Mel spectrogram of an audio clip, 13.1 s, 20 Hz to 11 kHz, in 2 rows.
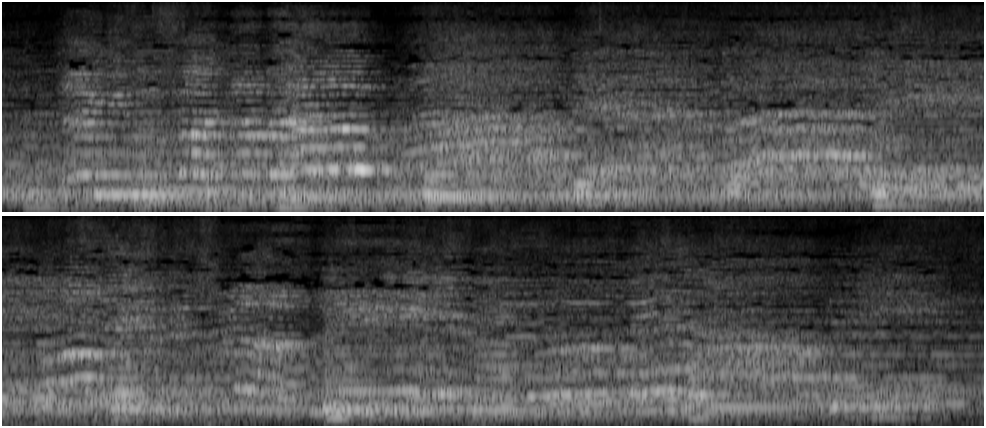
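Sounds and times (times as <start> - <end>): choir singing gospel: 0.0 - 13.0
man singing into a microphone: 0.4 - 2.6.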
